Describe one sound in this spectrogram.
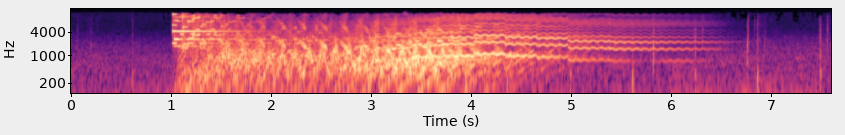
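A magical shimmering chime swells and fades.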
